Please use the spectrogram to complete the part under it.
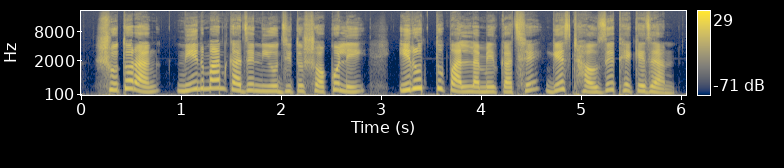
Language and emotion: Bengali, neutral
